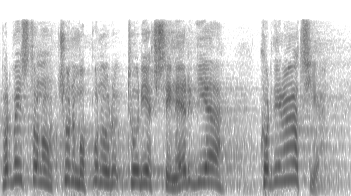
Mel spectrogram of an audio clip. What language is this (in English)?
Croatian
